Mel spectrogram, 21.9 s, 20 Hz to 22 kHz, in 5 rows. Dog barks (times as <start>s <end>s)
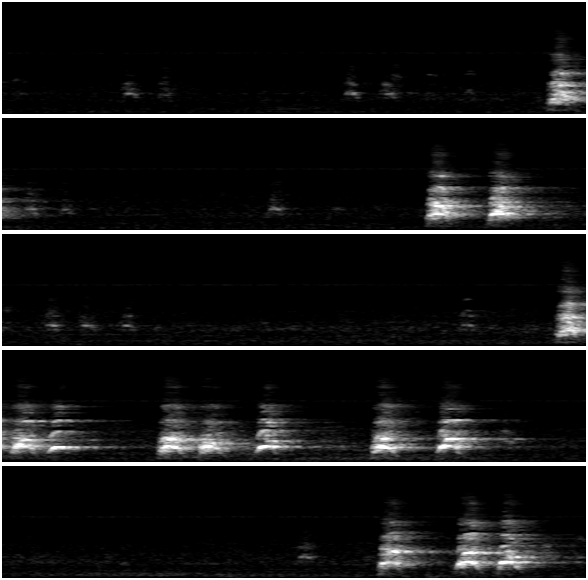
0.9s 1.4s, 2.6s 5.1s, 6.3s 7.0s, 7.6s 9.9s, 12.2s 17.2s, 19.7s 21.9s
